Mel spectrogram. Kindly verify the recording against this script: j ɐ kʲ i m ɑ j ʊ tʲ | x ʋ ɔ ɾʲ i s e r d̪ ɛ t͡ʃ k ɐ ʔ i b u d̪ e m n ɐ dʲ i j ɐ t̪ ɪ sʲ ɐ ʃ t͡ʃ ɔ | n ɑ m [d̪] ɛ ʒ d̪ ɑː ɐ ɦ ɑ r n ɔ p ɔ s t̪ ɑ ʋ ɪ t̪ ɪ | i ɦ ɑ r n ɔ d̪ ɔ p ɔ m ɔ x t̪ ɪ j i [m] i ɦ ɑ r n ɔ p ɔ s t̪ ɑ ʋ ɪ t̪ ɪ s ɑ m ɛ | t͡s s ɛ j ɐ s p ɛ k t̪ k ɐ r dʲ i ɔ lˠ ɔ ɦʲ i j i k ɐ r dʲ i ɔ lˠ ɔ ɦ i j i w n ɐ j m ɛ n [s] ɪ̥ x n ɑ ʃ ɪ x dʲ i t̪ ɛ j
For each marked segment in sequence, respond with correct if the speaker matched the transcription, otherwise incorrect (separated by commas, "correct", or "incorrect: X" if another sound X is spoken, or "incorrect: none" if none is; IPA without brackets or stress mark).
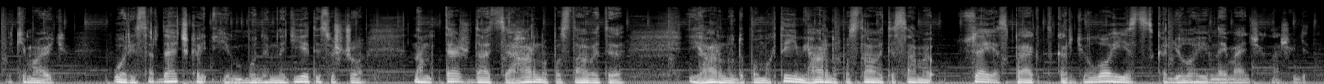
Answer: incorrect: t̪, correct, incorrect: ʃ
